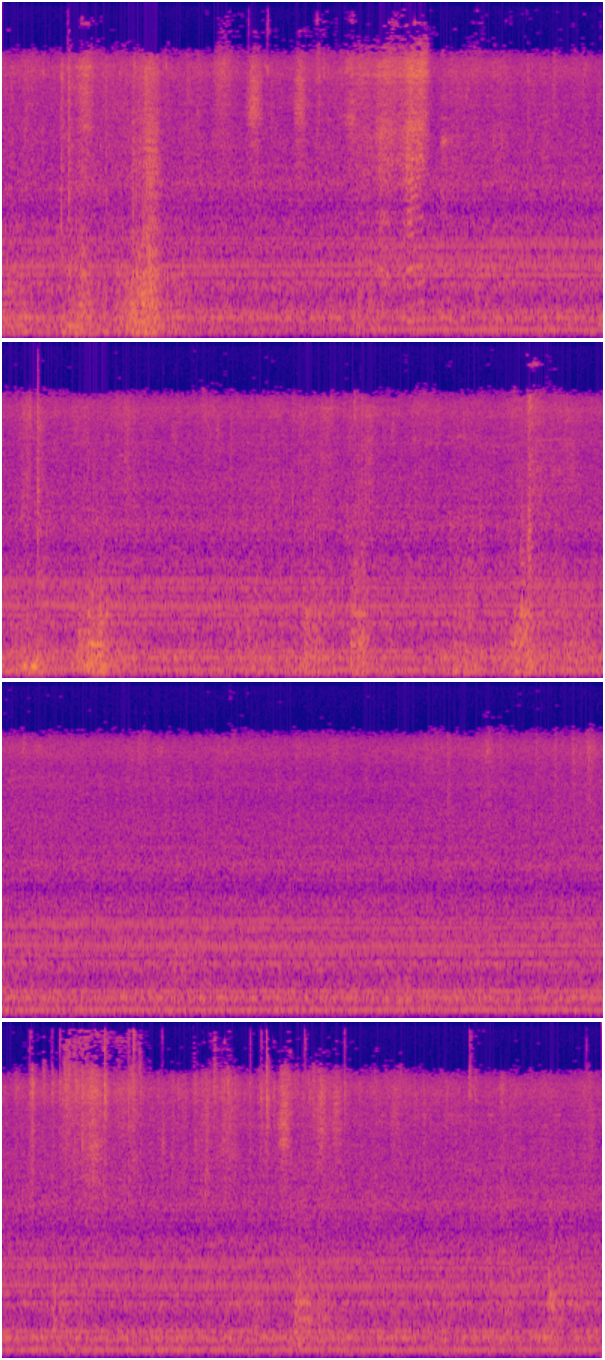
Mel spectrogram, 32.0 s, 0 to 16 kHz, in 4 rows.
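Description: Inside a Class 345 electric multiple unit running at speed: a steady hum with several low steady tones, broken by occasional knocks and rattles, the loudest about eight to nine seconds in.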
